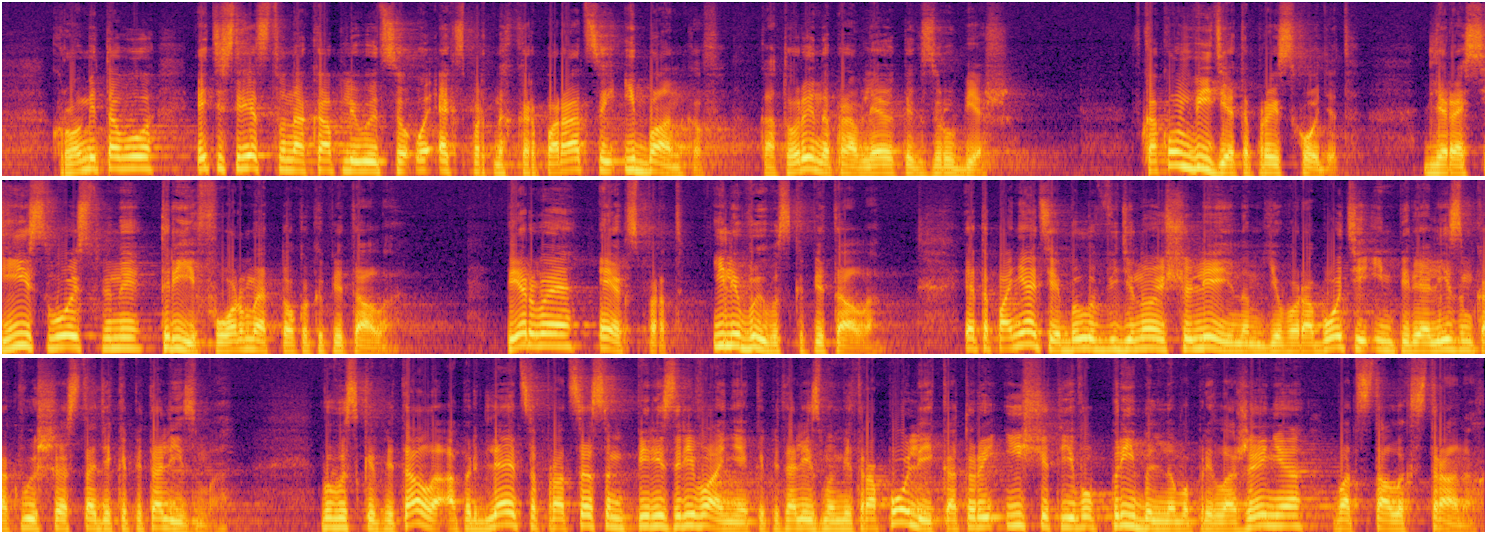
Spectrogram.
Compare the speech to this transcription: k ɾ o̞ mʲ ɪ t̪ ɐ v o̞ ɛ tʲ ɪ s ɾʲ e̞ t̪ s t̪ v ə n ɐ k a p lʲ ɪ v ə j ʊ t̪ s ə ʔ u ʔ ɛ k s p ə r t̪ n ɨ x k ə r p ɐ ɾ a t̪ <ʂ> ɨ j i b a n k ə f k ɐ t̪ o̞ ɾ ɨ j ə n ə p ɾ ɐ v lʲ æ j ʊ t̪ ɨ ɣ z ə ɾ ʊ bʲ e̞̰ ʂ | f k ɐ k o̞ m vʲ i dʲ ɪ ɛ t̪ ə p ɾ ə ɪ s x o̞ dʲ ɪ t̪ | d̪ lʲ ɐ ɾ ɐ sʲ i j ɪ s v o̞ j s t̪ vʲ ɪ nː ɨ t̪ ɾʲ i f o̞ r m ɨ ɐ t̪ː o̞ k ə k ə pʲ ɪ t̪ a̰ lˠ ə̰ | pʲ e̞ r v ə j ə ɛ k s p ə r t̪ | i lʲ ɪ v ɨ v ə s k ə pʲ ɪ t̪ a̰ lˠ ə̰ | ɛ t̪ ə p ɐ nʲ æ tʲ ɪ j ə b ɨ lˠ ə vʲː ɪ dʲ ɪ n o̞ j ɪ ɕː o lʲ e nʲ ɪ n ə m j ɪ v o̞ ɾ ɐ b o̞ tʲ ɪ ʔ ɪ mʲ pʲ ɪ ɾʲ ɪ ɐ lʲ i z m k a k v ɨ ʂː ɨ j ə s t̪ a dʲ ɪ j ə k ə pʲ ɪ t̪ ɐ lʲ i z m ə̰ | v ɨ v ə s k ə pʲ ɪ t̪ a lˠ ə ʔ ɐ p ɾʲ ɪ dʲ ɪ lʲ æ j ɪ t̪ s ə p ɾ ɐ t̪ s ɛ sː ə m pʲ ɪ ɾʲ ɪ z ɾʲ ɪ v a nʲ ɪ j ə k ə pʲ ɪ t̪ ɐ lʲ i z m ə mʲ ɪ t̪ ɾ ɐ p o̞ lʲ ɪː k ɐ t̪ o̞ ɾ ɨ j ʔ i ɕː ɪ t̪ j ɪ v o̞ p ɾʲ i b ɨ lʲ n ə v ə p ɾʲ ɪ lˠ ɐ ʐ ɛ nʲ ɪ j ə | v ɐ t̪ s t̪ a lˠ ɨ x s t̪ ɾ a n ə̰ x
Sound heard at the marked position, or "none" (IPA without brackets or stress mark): s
